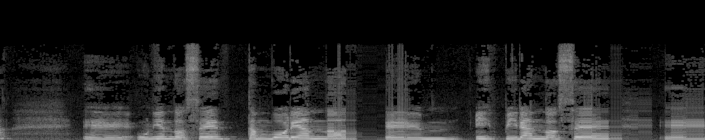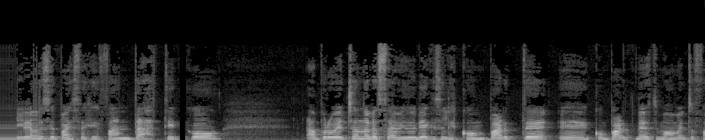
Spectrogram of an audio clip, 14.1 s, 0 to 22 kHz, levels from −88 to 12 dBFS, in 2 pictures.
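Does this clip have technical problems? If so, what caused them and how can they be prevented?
Yes, there are two kinds of fault. From 3.27 to 4.08 s and again from 5.85 to 7.48 s there's robotic sound from repeated short buffers: a rigid, metallic buzz at about 66.8 Hz sits on top of the audio. That's likely the player running short of fresh data and looping its last chunk. A 66.8 Hz buzz means each repeated slice is about 15 ms long, and most of the material in those stretches is repeats rather than new audio. Giving the audio path a larger buffer or a higher-priority thread would prevent it.

At 8.85 s there's a Bluetooth stall, where the sound drops out to silence for about 65 ms and then carries on. The likely cause is interference delaying packets, so the headphones' buffer emptied and playback waited for the resends to arrive. Keeping the phone close to the headphones, with a clear line between them and fewer competing 2.4 GHz devices nearby, would prevent it.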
